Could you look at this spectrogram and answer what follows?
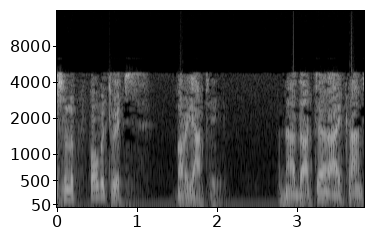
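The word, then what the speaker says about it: Moriarty: I'm afraid I'll have to begin calling it the way it looks. M O R I A R T Y. Mariotti. Moriati.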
